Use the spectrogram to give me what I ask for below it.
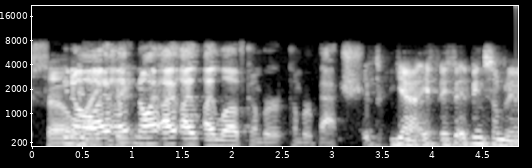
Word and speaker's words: Cumberbatch: Actually, can the British people tell me how you pronounce his name? Cumbucket? Cumbucket? Like, how do you... Cumberbatch? Cumberbatch. Cumberbatch, yes.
